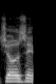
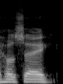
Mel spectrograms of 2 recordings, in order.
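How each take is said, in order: First: Jose is said with a Portuguese pronunciation. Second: Jose is said with a Spanish pronunciation. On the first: The speaker calls it right. "in Portugal they do it weird. So you got to say Jose Mourinho" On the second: The speaker calls it wrong. "in Spanish we would say Jose"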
